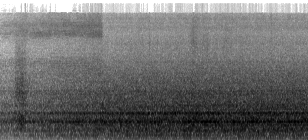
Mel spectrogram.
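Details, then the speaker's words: TIG welder in pulse mode on an uncleaned junkyard barrel part: a steady, fast buzz of about four pulses a second over a constant hum and cooler whir, even throughout; normal pulse-mode welding. "we're just going to it the buzzing that you hear that's uh that's welding in pulse mode"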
